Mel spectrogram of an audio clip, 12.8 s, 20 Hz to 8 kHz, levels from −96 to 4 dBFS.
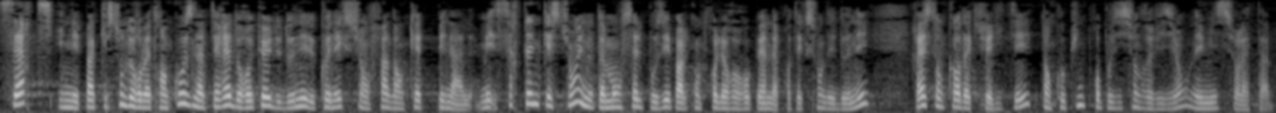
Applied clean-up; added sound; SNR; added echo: none; none; none; none.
